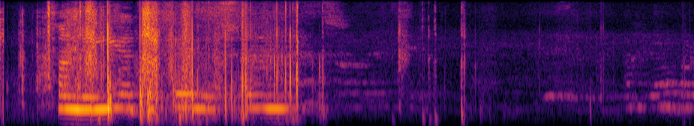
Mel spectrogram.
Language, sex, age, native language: Icelandic, male, 10, Icelandic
